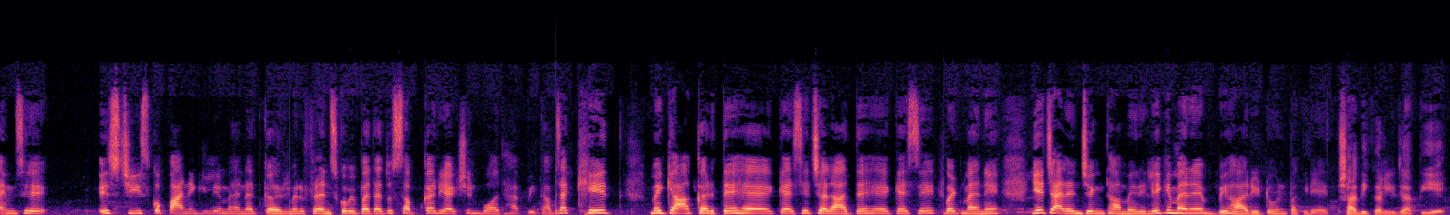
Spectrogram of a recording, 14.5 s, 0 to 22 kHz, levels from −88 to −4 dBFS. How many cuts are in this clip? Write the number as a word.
four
